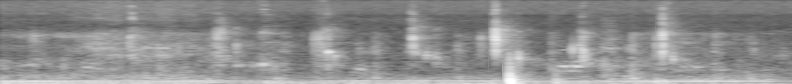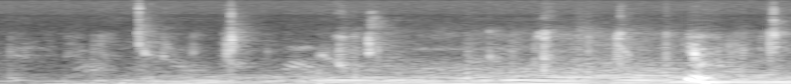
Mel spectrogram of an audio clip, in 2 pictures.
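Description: Faint chewing and scattered small wet mouth clicks of a person eating ripe jackfruit pulp.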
